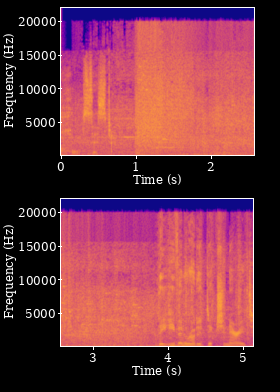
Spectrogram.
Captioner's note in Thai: เสียงรถไฟชน และระเบิด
